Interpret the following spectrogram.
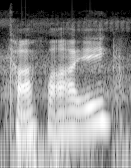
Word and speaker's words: Tawhai: to teef a toughy tough IE top 5 Falls it's spelled with a wh in the middle but I guess they say that is an F sound here yeah so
